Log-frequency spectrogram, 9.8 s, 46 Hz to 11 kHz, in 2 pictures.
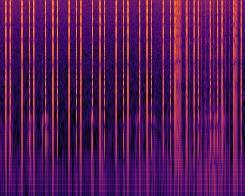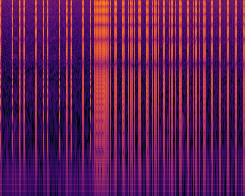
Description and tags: Just two phones trying to communicate - here's what a zoom h2n picks up when near them.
